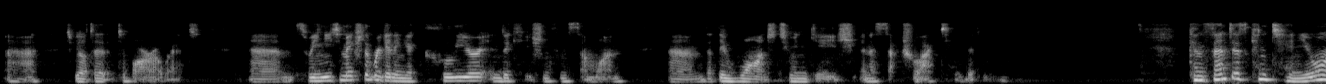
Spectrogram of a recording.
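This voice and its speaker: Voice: medium pitch, gravelly, fairly bright tone, lo-fi sound. A workshop educator explaining a topic to students in a conversational way, with frequent ums and you-knows. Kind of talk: orientation workshop talk.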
